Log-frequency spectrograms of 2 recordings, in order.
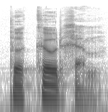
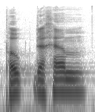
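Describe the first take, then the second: First: It begins with two syllables 'pa-kod'. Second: It begins with a single closed syllable 'pok'. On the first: "retain the pacode pattern with the vocal shava first" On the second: "I could retain the poke pattern"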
